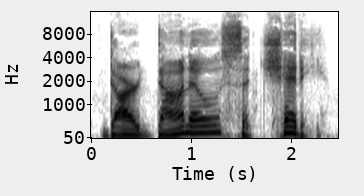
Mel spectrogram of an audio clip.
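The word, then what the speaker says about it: Dardano Sacchetti: shot in Italy the script was Rewritten by dardano saetti yeah you said it right congratulations yes that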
